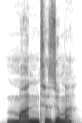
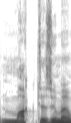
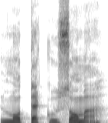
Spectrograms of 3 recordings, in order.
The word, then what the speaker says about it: Moctezuma: a kid for example the most common pronunciation of the aztec emperor that was in power when the spanish invaded was montezuma with an n later we learned that moctezuma with a c was the more correct way to pronounce it and that's still the most widely used version today but scholars at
